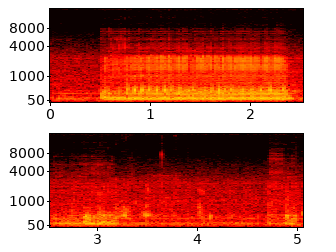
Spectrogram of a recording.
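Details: Snore from an English Bulldog deep in sleep: a single strong, rattling, vibrating inhalation of nearly two seconds, then a few faint snuffles and small grunting breaths.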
